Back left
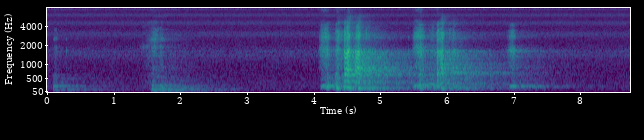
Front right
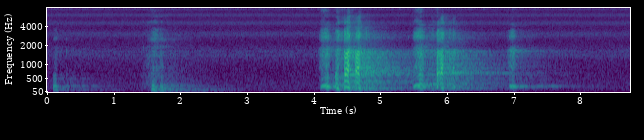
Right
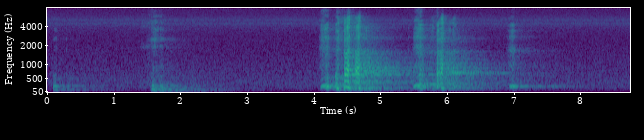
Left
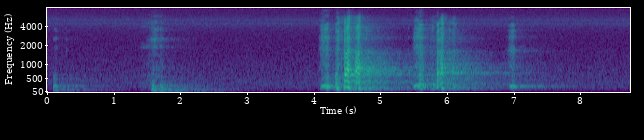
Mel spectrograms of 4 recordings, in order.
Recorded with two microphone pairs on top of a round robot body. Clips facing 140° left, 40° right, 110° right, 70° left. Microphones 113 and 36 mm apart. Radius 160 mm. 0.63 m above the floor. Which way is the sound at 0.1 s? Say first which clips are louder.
Front right 4 dB, left 2 dB; 5° left.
